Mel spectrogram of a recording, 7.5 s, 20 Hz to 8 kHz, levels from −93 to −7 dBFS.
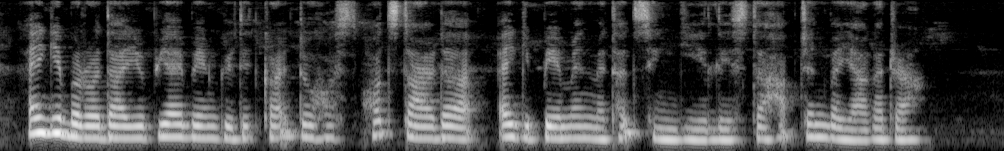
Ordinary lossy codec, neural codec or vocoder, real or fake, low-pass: none; none; real; none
